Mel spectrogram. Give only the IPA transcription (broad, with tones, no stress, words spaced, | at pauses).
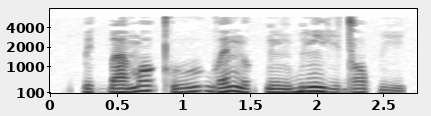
k͡pɪ˨ ɡ͡ba˨mɔ˦kʼuː˨˦ ɡʷɛ˨˦nʊ˨ k͡pĩ˨ ɡ͡bĩ˦ji˨ dɔ˦ pi˨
